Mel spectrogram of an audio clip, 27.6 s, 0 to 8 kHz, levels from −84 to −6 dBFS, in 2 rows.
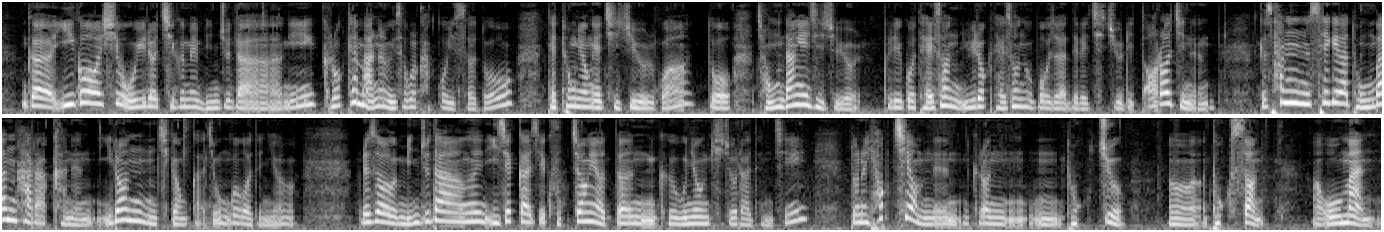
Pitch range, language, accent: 165-240 Hz, Korean, native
